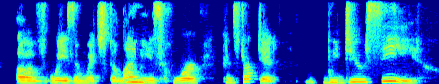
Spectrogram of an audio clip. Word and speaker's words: limes: So it looks like limes, but it's pronounced limes.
